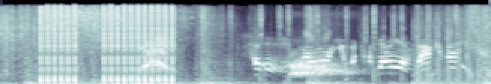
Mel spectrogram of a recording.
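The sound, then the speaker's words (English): Rapid automatic gunfire rips out in two loud, fast bursts of tightly spaced shots during an attack from a roof. Frantic shouting voices follow, with no further shots. “I'm under fire!”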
